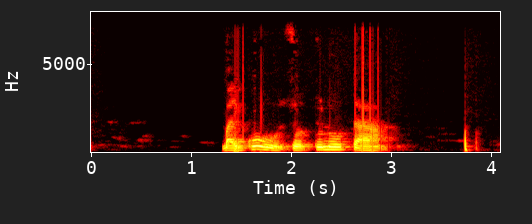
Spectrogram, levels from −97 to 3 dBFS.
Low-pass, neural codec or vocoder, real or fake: 7.2 kHz; none; real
